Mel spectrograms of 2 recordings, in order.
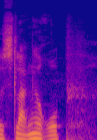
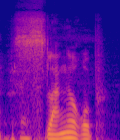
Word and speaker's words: Slangerup: Det er Slangerup, så ja. Det kan I godt udtale. – Kamaloso? – Ja, netop. – Si det en gang til. – Slangerup. – Slangerup.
